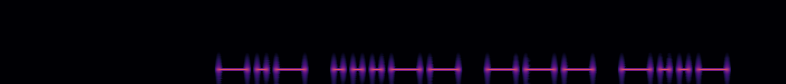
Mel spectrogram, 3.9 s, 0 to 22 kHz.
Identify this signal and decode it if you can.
Morse code, heard as a keyed tone, about 25 wpm, 700 Hz. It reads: K3OX
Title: Easy Call Signs Repeated 2x - 25wpm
